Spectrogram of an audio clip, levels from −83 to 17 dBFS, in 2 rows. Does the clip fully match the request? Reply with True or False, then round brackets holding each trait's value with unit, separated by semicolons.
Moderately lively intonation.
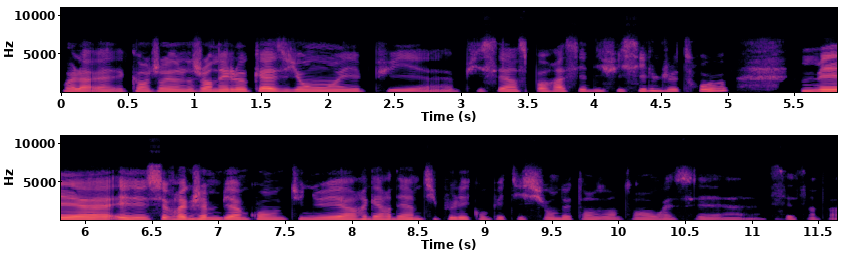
False (1.4 semitones)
